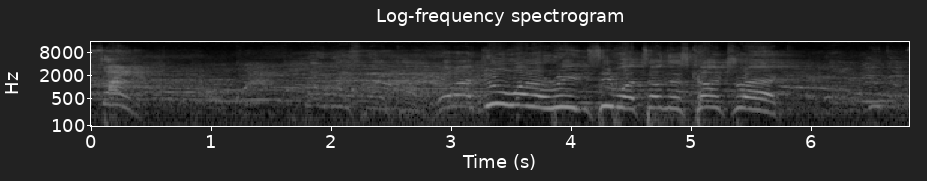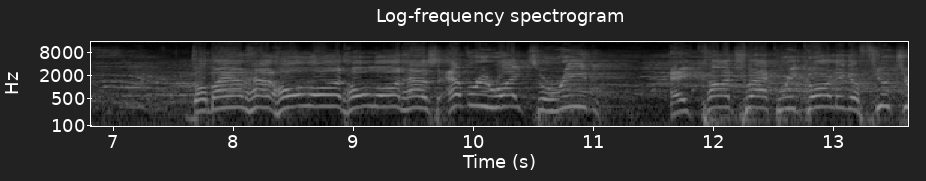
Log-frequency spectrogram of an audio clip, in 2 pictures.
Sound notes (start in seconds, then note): 8.8 crowd boos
